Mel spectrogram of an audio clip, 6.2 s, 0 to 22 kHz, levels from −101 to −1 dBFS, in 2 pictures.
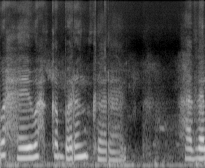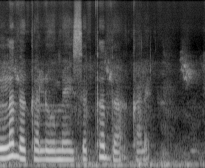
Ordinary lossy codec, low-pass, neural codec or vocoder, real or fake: none; none; vocoder, 44.1 kHz, 128 mel bands, Pupu-Vocoder; fake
